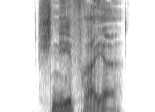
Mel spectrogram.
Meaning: inflection of schneefrei: 1. strong/mixed nominative/accusative feminine singular 2. strong nominative/accusative plural 3. weak nominative all-gender singular
- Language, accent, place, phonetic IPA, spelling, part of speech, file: German, Germany, Berlin, [ˈʃneːfʁaɪ̯ə], schneefreie, adjective, De-schneefreie.ogg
